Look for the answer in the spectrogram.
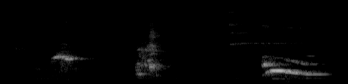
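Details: Grey parrot, a pet bird, making three separate calls: a short whistled note, a brief harsh burst, then a longer wavering whistle that slides downward, with silence between them.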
